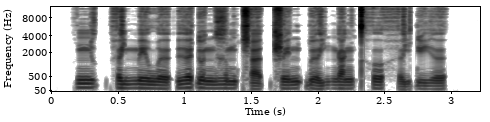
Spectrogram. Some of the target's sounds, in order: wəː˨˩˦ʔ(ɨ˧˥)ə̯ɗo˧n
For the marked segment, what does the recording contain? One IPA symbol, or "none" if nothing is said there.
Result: ɨ˧˥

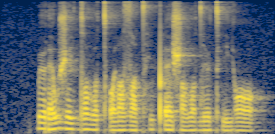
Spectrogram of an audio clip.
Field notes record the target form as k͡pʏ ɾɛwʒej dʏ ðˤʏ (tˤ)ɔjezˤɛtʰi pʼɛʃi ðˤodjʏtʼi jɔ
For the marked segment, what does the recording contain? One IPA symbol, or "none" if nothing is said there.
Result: tʼ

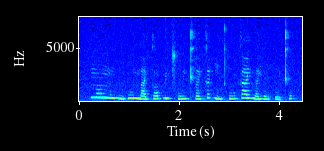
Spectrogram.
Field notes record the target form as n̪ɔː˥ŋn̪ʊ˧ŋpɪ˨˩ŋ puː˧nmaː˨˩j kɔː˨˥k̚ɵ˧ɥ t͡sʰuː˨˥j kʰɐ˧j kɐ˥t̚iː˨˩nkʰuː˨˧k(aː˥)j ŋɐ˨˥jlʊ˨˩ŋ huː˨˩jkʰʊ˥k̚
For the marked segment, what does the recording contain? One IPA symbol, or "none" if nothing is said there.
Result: aː˥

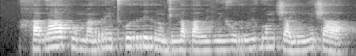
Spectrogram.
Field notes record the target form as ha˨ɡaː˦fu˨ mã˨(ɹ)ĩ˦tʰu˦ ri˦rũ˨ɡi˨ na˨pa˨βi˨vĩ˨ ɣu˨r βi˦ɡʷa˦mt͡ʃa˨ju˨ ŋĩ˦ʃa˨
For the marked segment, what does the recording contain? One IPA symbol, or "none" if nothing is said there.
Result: r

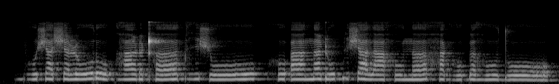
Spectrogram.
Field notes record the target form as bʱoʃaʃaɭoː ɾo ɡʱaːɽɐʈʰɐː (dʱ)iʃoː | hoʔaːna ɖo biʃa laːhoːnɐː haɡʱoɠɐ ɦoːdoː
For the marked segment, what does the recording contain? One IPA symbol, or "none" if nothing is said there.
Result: dʱ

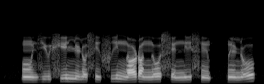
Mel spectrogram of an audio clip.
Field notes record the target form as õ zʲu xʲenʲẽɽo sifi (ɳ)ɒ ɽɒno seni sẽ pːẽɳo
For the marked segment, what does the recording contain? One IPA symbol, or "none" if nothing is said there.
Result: n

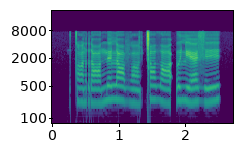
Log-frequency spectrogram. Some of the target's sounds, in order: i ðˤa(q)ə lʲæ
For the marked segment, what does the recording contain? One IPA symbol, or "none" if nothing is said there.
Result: ʔ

